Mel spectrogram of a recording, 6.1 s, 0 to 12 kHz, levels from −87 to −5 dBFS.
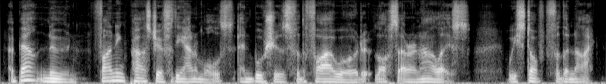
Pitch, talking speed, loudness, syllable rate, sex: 110 Hz, 190 wpm, -18 LUFS, 6.0 syllables/s, male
